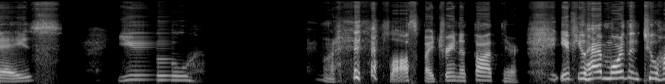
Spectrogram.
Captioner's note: chuckles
